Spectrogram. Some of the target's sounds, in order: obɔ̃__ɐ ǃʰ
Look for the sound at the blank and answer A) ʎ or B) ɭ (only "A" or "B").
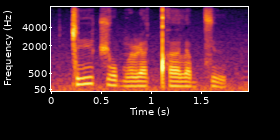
B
